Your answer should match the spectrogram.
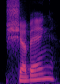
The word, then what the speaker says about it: shebang: heard the word probably it's just pronounced like shabang no I've literally never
